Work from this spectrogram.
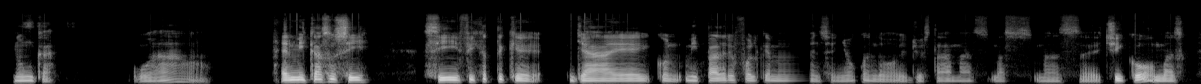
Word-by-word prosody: Nunca. 90 +1 -1 0.7
Guau. 90 - -7 0.7
En 100 +1 +7
mi 110 -1 +7
caso, 120 +1 +3
sí. 105 -1 +4 0.5
Sí, 105 0 +5
fíjate - - -1
que 90 -5 +1 0.3
ya 90 0 +3
he 90 0 +2
con 85 -3 -4
mi 90 -1 -1
padre 100 +1 +1
fue 95 - -3
el - - -12
que 100 - -4
me 90 -1 -6 0.2
enseñó 80 +2 -9
cuando 80 -6 -7
yo - - -10
estaba 80 0 -9
más 80 0 -13
más 80 0 -13
más, 80 0 -11
eh, - - -5
chico - - +2
o, - - +2
más 85 -1 -2
90 Hz, 145 wpm, -21 LUFS, 80-100 Hz, 0.7 s, En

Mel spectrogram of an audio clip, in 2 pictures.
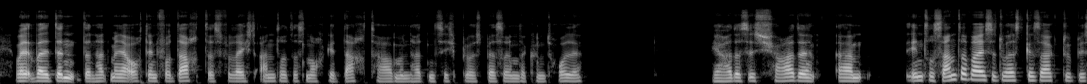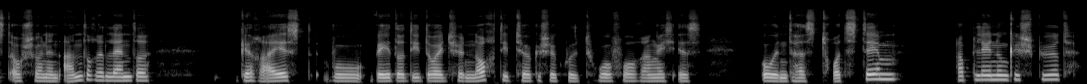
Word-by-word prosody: Weil 160 0 +8
weil 160 -1 +9
dann 155 0 +5
dann 145 0 0
hat 150 +1 -2
man 160 -1 +3
ja 155 - +6
auch 150 - +3
den 155 - 0
Verdacht, 160 +4 +1
dass 145 - -4
vielleicht 145 -2 -2
andere 155 0 -3
das 150 +1 -8
noch 145 0 -5
gedacht 145 +3 -5
haben 140 0 -3
und 140 0 -4
hatten 140 +1 -4
sich 145 +1 -9
bloß 140 0 -5
besser 145 0 -2
in 140 0 -2
der 145 - -6
Kontrolle. 150 +2 -3 1.3
Ja, 150 0 0
das 160 -1 +2
ist 165 -1 +1
schade. 165 0 +4 0.2
Ähm, 155 -1 +4 0.4
interessanterweise 195 +3 +5
du 185 - 0
hast 185 0 +1
gesagt, 180 -1 +1
du 170 - -3
bist 165 0 -6
auch 160 - -2
schon 160 -1 -3
in 150 -1 -2
andere 190 +5 -2
Länder 180 0 +1 0.9
gereist, 170 - 0
wo 155 -1 -3
weder 160 0 +1
die 160 0 -5
deutsche 155 +1 -1
noch 170 +7 -1
die 185 -3 -6
türkische 155 0 -3
Kultur 155 +1 -5
vorrangig 155 0 -4
ist 155 0 -6 0.6
und 155 -2 +2
hast 155 -1 -5
trotzdem 235 +11 0 0.5
Ablehnung 215 +2 0
gespürt. 220 +1 -3
160 Hz, 155 wpm, -23 LUFS, 150-180 Hz, 1.3 s, weil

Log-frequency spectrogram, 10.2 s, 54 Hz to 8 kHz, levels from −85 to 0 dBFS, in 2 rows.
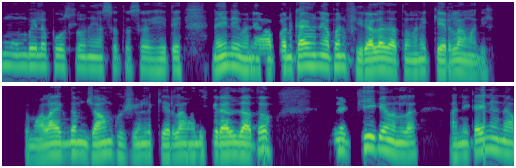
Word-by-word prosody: मुंबईला 150 -1 -3
पोहोचलो 135 -1 -5
नाही, 130 -1 -3
असं 125 - -10
तसं, 120 -1 -7
हे 115 0 -5
ते. 125 - -1 0.3
नाही, 135 +5 +1
नाही, 150 -2 -1
म्हणे 120 -2 -2
आपण 130 +4 0
काय 145 +1 +7
म्हणे 150 -1 -1
आपण 140 +1 0
फिरायला 110 +2 +5
जातो 110 -1 +1
म्हणे 105 +2 -3
केरलामध्ये. 105 -2 -1 0.5
तर - - -10
मला 105 +4 +3
एकदम 120 +1 0
जाम 115 +3 +3
खुशी. 110 0 -8
म्हटलं 110 +1 -3
केरलामध्ये 110 +2 -1
फिरायला 115 0 +5
जातो 120 +8 +4 0.7
ठीक 165 +5 +1
आहे 155 - +5
म्हणलं 115 -3 +1 0.4
आणि 105 +2 -4
काही 135 +2 +4
नाही 160 -2 -2
म्हणे 125 -3 -1
120 Hz, 200 wpm, -23 LUFS, 110-140 Hz, 0.7 s, काय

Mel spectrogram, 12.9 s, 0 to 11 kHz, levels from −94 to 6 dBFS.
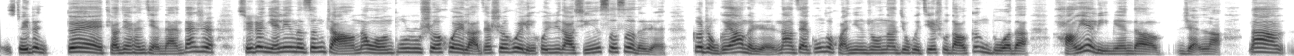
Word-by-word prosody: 随 410 -2 +6
着 - - +6 0.3
对， 245 -6 +6
条 170 -2 0
件 200 +2 -1
很 190 0 -3
简 180 -8 -3
单， 150 +2 -4
但 255 +3 -1
是 260 -5 +1 0.2
随 235 - 0
着 280 +1 +5
年 235 -3 0
龄 270 0 +2
的 250 - +4
增 260 +2 +1
长， 155 - +3
那 220 - 0
我 200 -4 +2
们 185 +1 -2
步 235 +3 -5
入 235 -1 -2
社 230 0 +1
会 240 -3 +2
了， 180 - +1
在 190 - -4
社 235 +4 0
会 245 -1 +4
里 170 -5 -3
会 200 +4 -3
遇 215 - -5
到 180 -4 +1
形 185 +2 -5
形 235 - -2
色 250 -1 +1
色 255 0 +2
的 - - -3
人， 475 +3 -8 0.2
各 275 -1 +4
种 240 -9 +1
各 190 +4 -3
样 235 +4 +4
的 - - 0
人， 145 - -3
那 205 0 -1
在 200 - +1
工 235 +6 -5
作 260 - 0
环 210 -5 -5
境 190 0 -4
中， 185 0 -5
那 195 -1 -4
就 190 0 -4
会 190 0 -2
接 200 +4 -2
触 195 -1 -8
到 165 -3 +1
更 245 +3 -6
多 165 -2 +2
的 160 0 -1 0.2
行 - - 0
业 320 - +3
里 165 - -4
面 155 +1 -5
的 145 -5 0 0.2
人 155 -1 -3
了。 145 -1 -5 0.2
那 235 -4 +3
205 Hz, 315 characters per minute, -20 LUFS, 180-245 Hz, 0.3 s, 随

